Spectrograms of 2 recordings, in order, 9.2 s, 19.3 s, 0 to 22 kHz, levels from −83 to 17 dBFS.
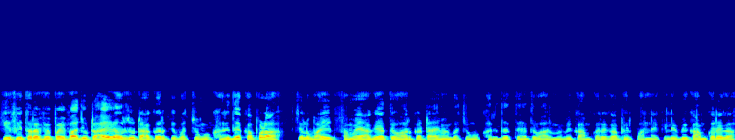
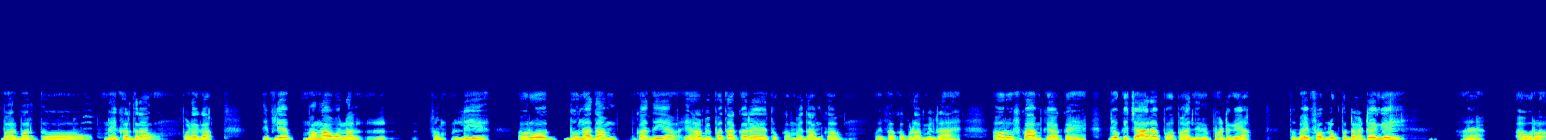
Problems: constant background noise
